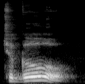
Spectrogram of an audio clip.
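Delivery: loud, high "To go" with a long pure O; Upper Midwestern O. Retold or imitated. Presenter imitates classmate saying "To go", long pure O. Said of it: "she would say the word to go".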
